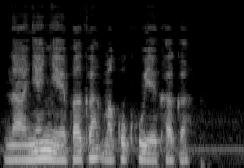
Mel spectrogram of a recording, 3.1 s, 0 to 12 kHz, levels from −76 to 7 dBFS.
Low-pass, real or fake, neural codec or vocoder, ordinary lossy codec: 10.8 kHz; real; none; AAC, 32 kbps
